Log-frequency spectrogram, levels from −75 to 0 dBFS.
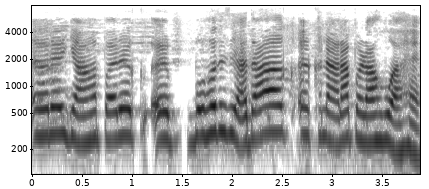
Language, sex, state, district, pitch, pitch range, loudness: Hindi, female, Delhi, New Delhi, 260 Hz, 245-285 Hz, -15 LUFS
